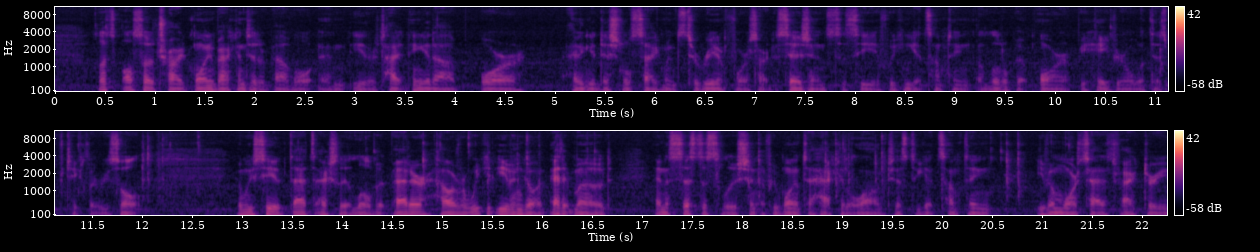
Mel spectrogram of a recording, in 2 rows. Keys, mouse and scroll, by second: 0.4 click, 4.8 scroll up 1, 10.4 click, 10.8 scroll down 1, 11.0 shift+middle click, 11.5 middle click, 12.0 alt+a, 12.3 middle click, 12.6 scroll up 1, 14.2 click, 14.5 scroll down 1, 15.1 middle click, 15.7 ctrl+r, 16.4 click, 19.3 ctrl+r, 19.5 ctrl+click, 20.5 click, 21.2 middle click, 21.4-22.2 middle drag.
